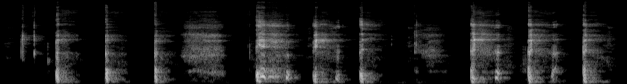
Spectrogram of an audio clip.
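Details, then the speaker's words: Rapid run of about eleven harsh, throaty coughs and hawking throat-clearing sounds from a woman with a mild cough, performed deliberately for a cough-hawking challenge. "তো একটু ভালো কাশি কাশি হয়েছে, তো চলো ভাবলো কক চ্যালেঞ্জটা করাই যাক। তো হকিং কক চ্যালেঞ্জ করবো আজ।"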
